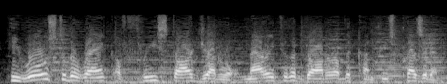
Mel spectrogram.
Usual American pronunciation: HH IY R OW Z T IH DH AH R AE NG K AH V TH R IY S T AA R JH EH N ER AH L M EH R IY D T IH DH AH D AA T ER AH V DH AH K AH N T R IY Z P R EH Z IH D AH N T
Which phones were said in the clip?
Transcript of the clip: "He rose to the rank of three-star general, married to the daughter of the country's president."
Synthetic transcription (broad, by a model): HH IY R OW Z T IH DH AH R AE NG K AH V TH R IY S T AA R JH EH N ER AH L M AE R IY D T IH DH AH D AA T ER AH V DH AH K AH N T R IY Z P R EH Z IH D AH N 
